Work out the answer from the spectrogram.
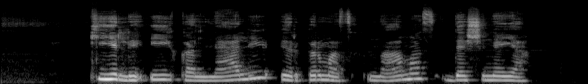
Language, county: Lithuanian, Kaunas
